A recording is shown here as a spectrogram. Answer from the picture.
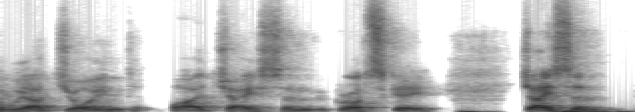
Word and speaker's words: Grodski: My name's Craig, your host, and today we are joined by Jason Grodski. Jason, how you doing? Very good, thank you. Very good. I'm glad I pronounced your surname right anyway.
